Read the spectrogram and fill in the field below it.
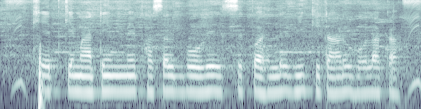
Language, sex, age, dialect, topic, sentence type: Bhojpuri, male, 18-24, Western, agriculture, question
